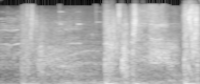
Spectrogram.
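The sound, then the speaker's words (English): Repeated gunshots as a woman keeps firing a gun while advancing on a possessed woman in a horror scene: several heavy, booming blasts spaced irregularly over dense, loud background noise. “She continues firing as she stalks toward Hannah.”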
